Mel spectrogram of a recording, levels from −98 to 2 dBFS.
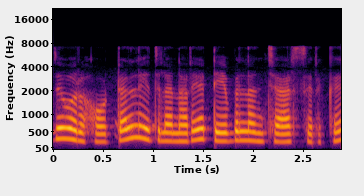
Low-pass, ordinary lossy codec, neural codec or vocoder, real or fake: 7.2 kHz; MP3, 64 kbps; none; real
